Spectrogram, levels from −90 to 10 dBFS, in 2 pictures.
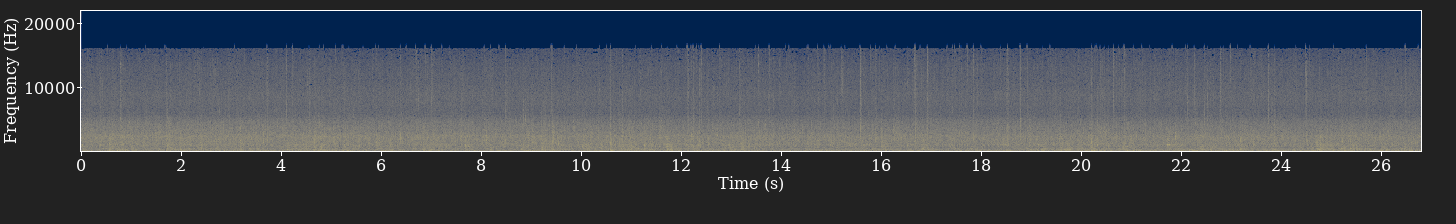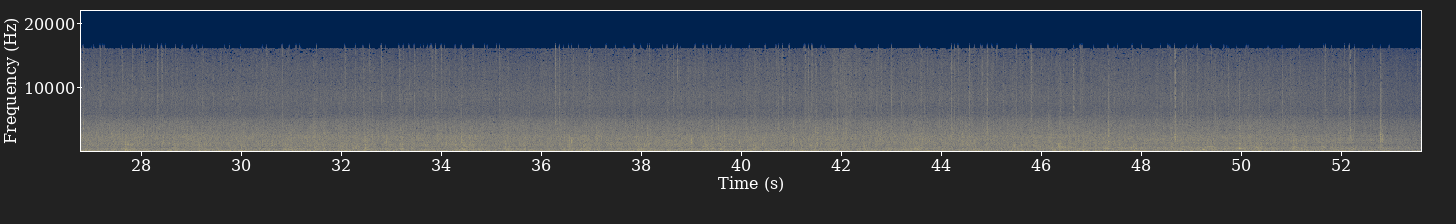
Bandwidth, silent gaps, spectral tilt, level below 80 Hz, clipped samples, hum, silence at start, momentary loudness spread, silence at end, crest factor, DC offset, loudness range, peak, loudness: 17 kHz; none; -2.5 dB/octave; -38 dBFS; under 0.1%; none; 0 s; 2 LU; 0 s; 20 dB; under 0.1%; 1 LU; -4 dBFS; -22 LUFS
